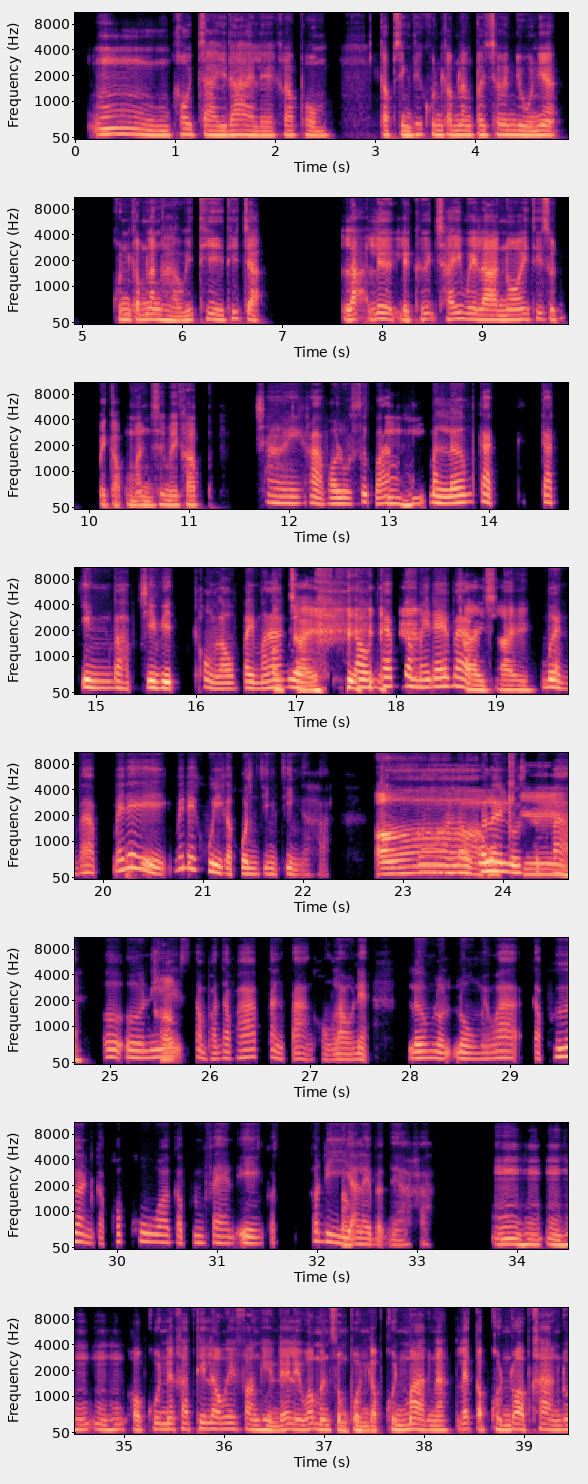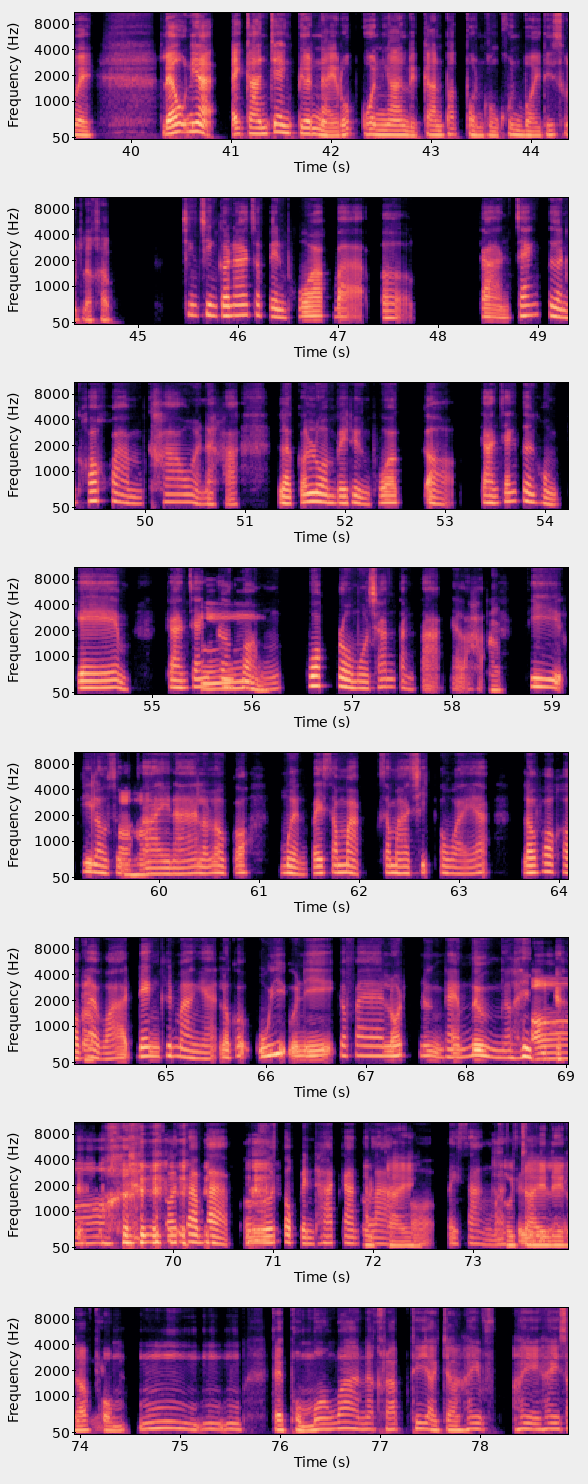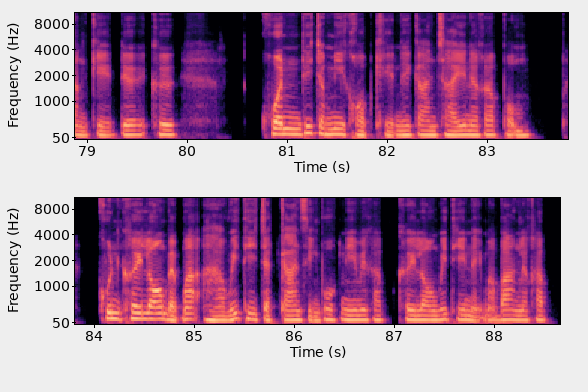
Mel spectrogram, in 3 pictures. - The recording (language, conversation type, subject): Thai, advice, ฉันจะควบคุมเวลาหน้าจอและการแจ้งเตือนให้ดีขึ้นได้อย่างไร?
- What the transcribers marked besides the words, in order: other background noise; laugh; drawn out: "อา"; laughing while speaking: "อย่างเงี้ย"; laugh; chuckle; "เลย" said as "เดย"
